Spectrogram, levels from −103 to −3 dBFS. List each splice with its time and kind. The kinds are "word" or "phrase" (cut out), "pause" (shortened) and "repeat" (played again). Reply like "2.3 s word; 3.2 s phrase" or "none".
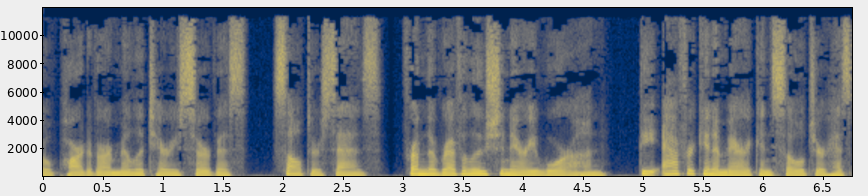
2.9 s pause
